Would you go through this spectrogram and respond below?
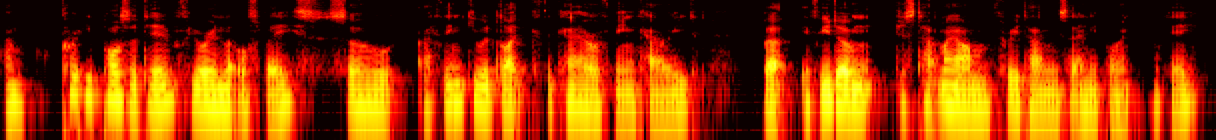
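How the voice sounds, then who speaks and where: A man playing a gentle, protective caretaker in a roleplay comfort audio, speaking in a soft, reassuring, tender way. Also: mid-range voice, moderate pace, few pauses, lightly acted. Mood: tender, soothing. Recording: music and party chatter behind.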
